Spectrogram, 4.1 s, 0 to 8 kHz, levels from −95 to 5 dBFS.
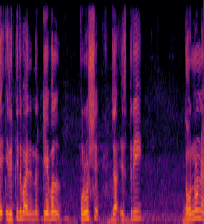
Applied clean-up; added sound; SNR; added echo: none; none; none; none.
